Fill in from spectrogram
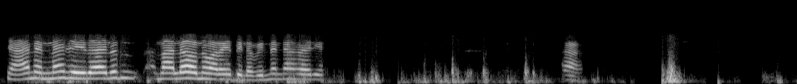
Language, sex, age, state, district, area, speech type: Malayalam, female, 45-60, Kerala, Alappuzha, rural, conversation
